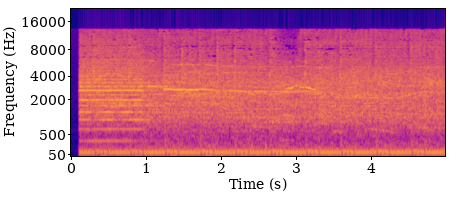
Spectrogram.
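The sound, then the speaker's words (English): A basketball crowd of over 5,000 kids in the Marriott Center roars loudly and without pause in the final minutes of a women's basketball game, a dense wall of noise with high-pitched screams and shrieks piercing through a deep, rumbling low end. “The noise level in the Marriott Center in the final minutes of the women's hoops game yesterday.”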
